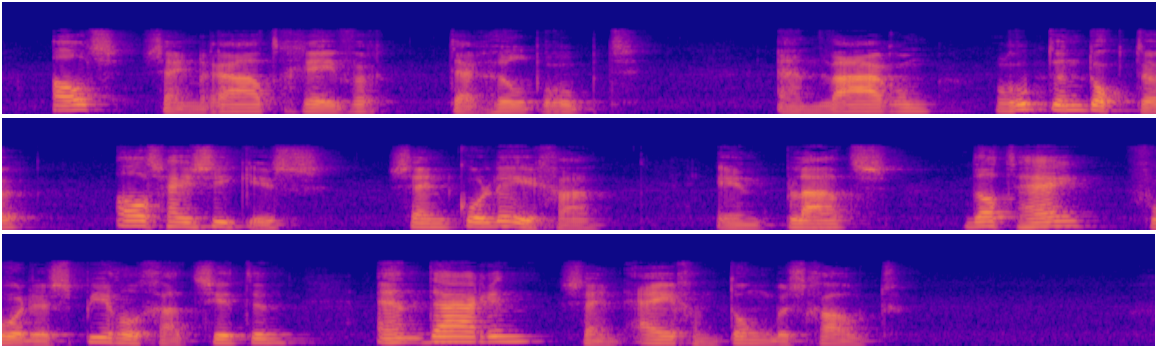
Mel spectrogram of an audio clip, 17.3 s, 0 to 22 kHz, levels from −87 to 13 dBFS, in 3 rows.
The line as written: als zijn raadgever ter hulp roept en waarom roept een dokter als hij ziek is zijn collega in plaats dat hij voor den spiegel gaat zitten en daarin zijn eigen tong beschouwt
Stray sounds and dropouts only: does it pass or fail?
pass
